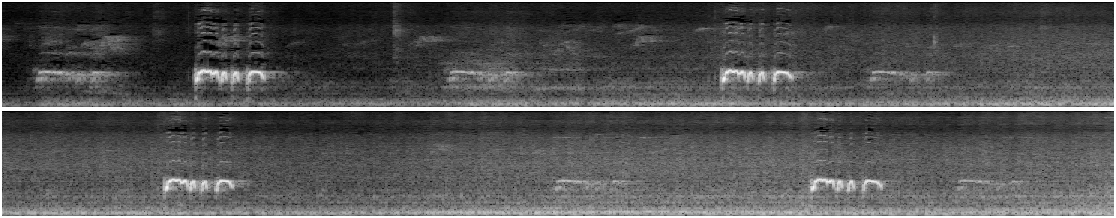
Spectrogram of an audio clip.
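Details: Zebra dove of local wild stock giving short, loud bubbly coo phrases about every three to four seconds, with softer coos in between, over a steady background hiss and rumble.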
